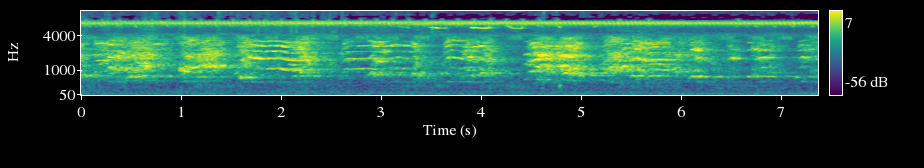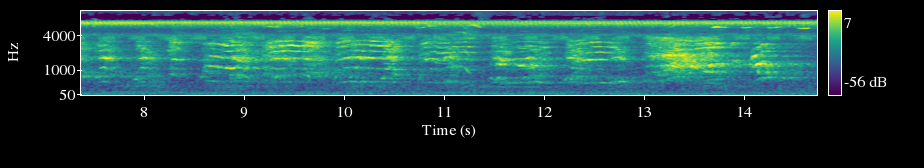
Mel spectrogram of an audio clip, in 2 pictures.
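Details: Four-month-old Beagle pups out in the wild in 2013 give a dense, overlapping chorus of ringing bays and yelps that keeps going throughout, with a thin steady high-pitched tone running under the pack's voices.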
